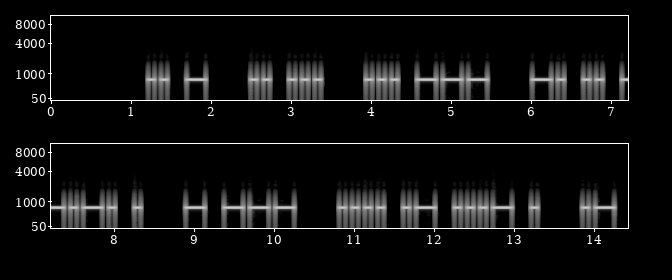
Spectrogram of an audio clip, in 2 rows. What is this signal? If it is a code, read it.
Morse code, heard as a keyed tone, about 15 wpm, 700 Hz. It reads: IT IS SO NICE TO HAVE A
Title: Sentences from Top 1100 Words 15wpm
